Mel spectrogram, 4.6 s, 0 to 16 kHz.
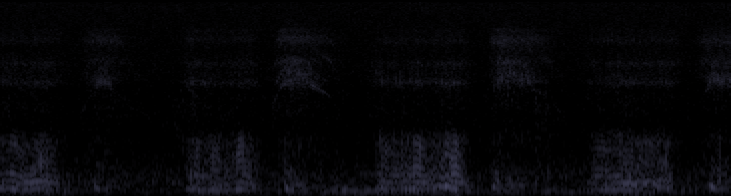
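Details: Snoring during sleep: rhythmic rattling snores with a soft whistle between them, about 47 a minute.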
